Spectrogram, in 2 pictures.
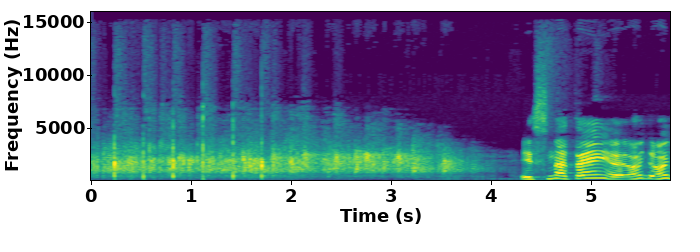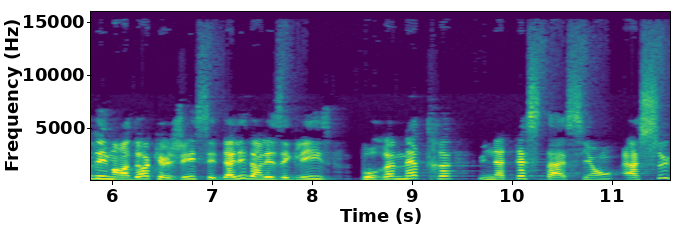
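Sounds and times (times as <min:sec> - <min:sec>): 
audience applause: 0:00.0 - 0:04.2
speech: 0:04.3 - 0:11.5.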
